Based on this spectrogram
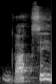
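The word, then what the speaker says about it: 学生: अच्छा, गाकुसेई अगर आप इसको पढ़ेंगे जापानीज में तो एक गाकुसेई है, बट जब जापानीज में गाकुसेई प्रोनाउंस करते हैं प्योर जापानीज में तो वो गाक्सेई बोलता है, गाकू नहीं बोलते।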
